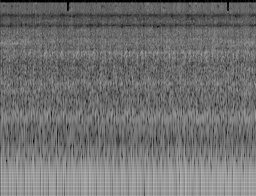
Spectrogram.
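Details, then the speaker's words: Cummins diesel truck idling after removing thread tape from fuel pressure sensor port and fitting new sensor: low, even clatter with steady beat, no stumble or hunting; smooth idle, good fuel pressure now. "Well, that seemed to do the trick. You can hear how smooth she's running now."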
